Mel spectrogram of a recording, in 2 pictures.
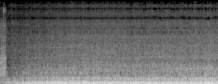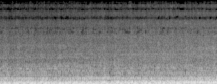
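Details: Chevy Nova, cold winter morning start after six months of troubleshooting: low, lumpy idle with an uneven beat, one cylinder not combusting; injectors cleaned, computer sent out, new Holley harness, plugs, wires and coil already replaced, cause still unknown.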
